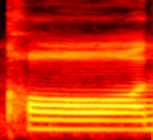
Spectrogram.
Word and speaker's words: 看: 好，记得这个 con 比较难发音哦，要记得它是一个 o 的韵母 con。好，舌尖顶到牙齿背 con 唔惯 con 唔惯。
